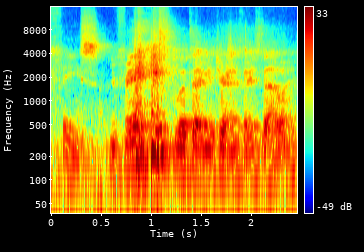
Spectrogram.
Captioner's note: laughing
